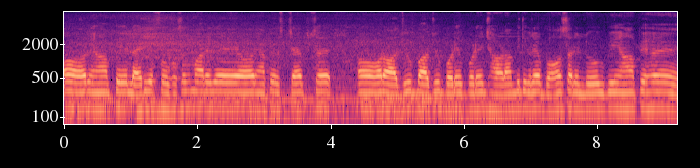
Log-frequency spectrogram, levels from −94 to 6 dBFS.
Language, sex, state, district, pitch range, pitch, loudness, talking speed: Hindi, male, Bihar, West Champaran, 135-140 Hz, 140 Hz, -16 LUFS, 210 wpm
